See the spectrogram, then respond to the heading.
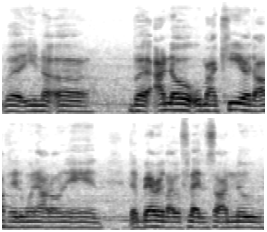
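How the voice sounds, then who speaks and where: Noticeable background noise accompanies a man with an American accent speaking at a fairly quick pace in a medium pitch with monotone, flat intonation. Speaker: vlogger. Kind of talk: casual monologue. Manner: halting.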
